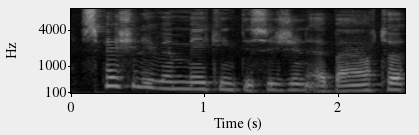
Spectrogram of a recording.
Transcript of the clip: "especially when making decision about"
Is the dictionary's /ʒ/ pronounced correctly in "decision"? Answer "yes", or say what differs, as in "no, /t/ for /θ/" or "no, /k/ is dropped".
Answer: yes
